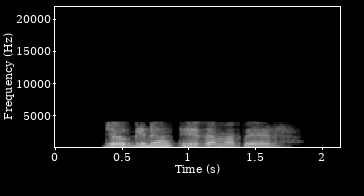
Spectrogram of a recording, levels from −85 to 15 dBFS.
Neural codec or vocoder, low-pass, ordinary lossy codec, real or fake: codec, 16 kHz, 8 kbps, FreqCodec, larger model; 7.2 kHz; AAC, 16 kbps; fake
